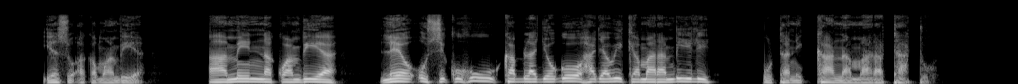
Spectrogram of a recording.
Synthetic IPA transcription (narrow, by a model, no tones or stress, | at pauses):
jɛsuʔa̰kamwambia̰ | aːmininakwambia | lɛɔʔusikuɦuːkaɓlaʄɔɠɔːɦaʄawikamaɾambili | utanikana̰ma̰ɾa̰ta̰tu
